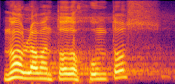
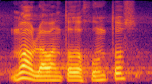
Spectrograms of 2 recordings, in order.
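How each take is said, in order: First: "No hablaban todos juntos" said loud and higher, pressing the "no"; emphatic declaration. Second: Said in the usual way. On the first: Shown as a demonstration. Preacher insists to the congregation, loud and emphatic. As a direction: drive the point home loud. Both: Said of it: "Ahí dice la Biblia".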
